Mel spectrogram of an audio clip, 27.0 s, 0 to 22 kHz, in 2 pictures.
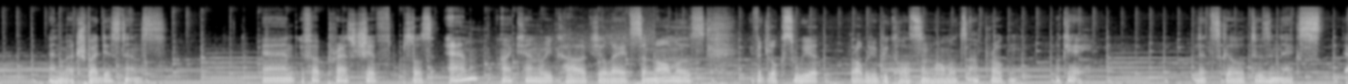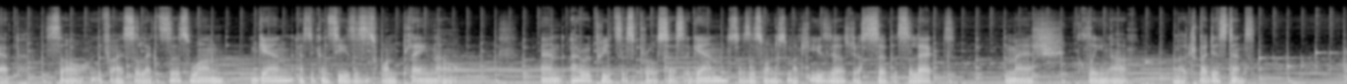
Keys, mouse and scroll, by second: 1.5 middle click, 4.1 shift+n, 4.8-5.3 scroll up 2, 5.3-5.7 scroll up 1, 5.7 middle click, 9.5 alt+a, 13.8 l, 14.5 middle click, 15.1-15.4 scroll down 3, 15.4 scroll up 4, 15.8 middle click, 16.8 h, 17.2 middle click, 17.9-18.7 scroll down 3, 18.4 middle click, 18.7 c, 23.2 click, 26.0-26.7 scroll up 3.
